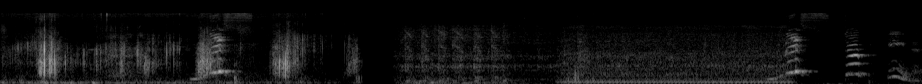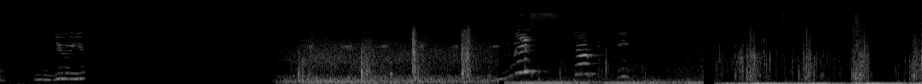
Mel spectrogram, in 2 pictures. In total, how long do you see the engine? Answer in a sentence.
The engine can be heard for 4 seconds in total.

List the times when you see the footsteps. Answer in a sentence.
The footsteps can be heard from 0.0 to 3.6 s and from 12.0 to 18.3 s.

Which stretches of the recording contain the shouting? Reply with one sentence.
The shouting can be heard from 1.9 to 2.5 s, from 7.7 to 10.1 s and from 14.2 to 15.6 s.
